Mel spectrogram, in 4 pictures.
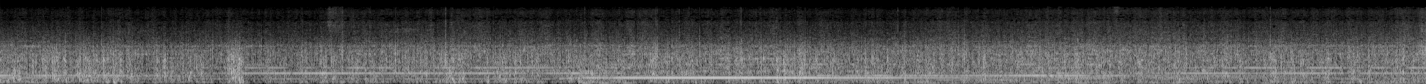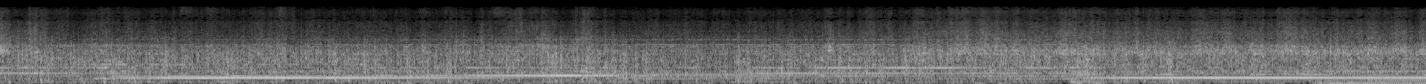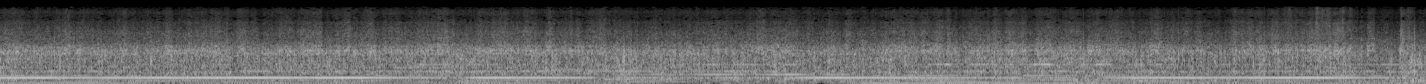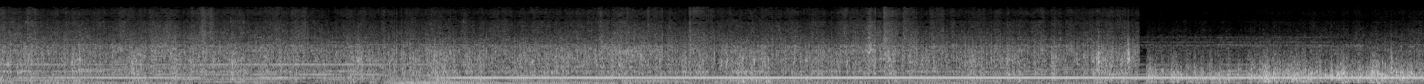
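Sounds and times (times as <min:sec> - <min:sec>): passing goods train rumble: 0:00.0 - 0:57.0
wind rushing: 0:00.0 - 0:57.0.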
